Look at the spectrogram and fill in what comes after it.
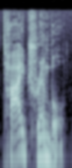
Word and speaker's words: Tyghe: His name is Ty, but it's spelled T-Y-G-H-E. Ty Trimble.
